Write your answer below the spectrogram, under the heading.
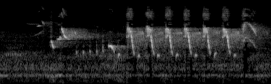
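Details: Common nightingale singing during a reserve stroll at Fingringhoe on 1 May: a brief whistle, then a steady series of seven loud, descending repeated notes.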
